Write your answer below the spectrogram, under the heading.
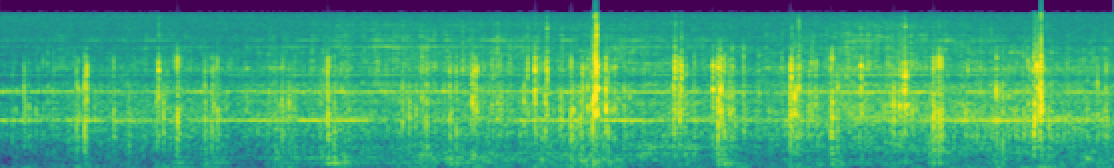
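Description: LEGO train running along plastic track: a steady electric motor whine under a rapid, irregular clicking and clattering of the wheels on the track.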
